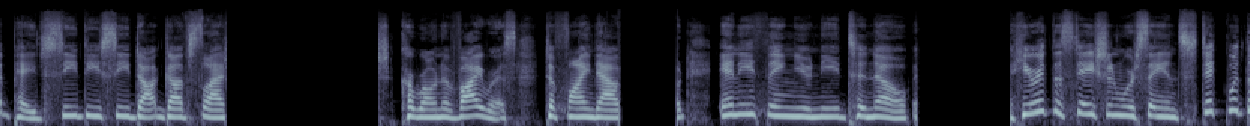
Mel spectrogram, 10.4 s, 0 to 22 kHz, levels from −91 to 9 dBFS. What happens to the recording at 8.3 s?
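A rebuffering stall, from 7.64 to 8.42 s, right after "you need to know": the player ran out of downloaded audio, went silent for 0.78 s, then resumed exactly where it stopped.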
